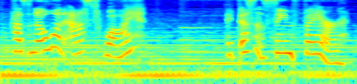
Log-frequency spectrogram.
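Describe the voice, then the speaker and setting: A woman's voice: very high-pitched, very animated, slow pace, exaggerated voice. A woman voicing an earnest, fair-minded young female mage-knight in a fantasy visual novel game. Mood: puzzled, protesting. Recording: music behind the voice.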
